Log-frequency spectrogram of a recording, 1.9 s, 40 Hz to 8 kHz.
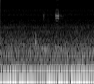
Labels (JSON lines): {"label": "anthrophony, boat engine", "recorder": "SoundTrap 300"}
